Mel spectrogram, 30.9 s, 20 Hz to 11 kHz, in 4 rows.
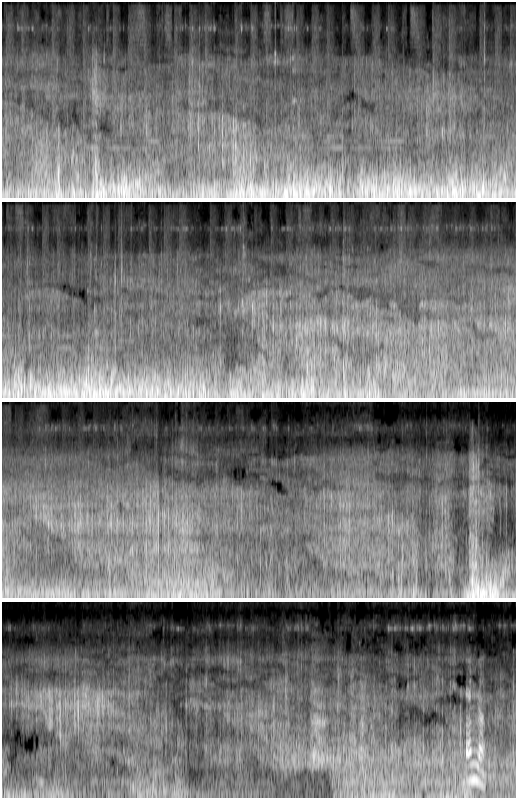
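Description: Riding noise from a hardtail mountain bike rolling fast down a gravel trail: wind rumbling on the microphone, tyres crunching over gravel and the unsuspended frame rattling. It eases off in the last third as the bike slows, with one sharp knock about 22 seconds in.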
